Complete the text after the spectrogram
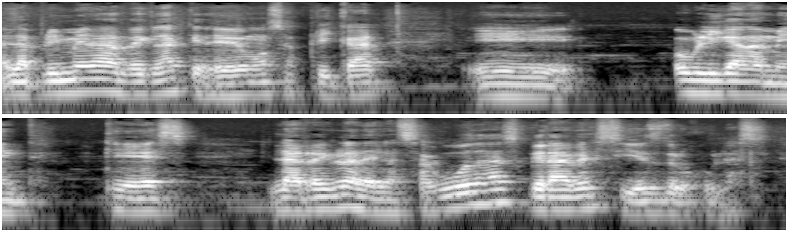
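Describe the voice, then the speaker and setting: A man teaching a poetry lesson, counting syllables aloud slowly, with frequent hesitations and restarts. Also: on the low side. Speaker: literature teacher. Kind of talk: explanatory recorded lesson.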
